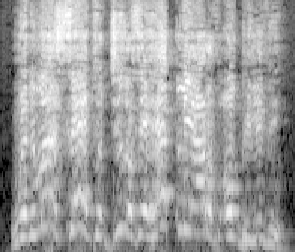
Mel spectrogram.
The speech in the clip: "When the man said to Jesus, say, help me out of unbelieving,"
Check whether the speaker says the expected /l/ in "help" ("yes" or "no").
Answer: yes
